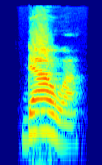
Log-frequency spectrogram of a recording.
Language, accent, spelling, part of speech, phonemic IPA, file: Swahili, Kenya, dawa, noun, /ˈɗɑ.wɑ/, Sw-ke-dawa.flac
- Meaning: 1. medicine, medication, medicament 2. remedy, cure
